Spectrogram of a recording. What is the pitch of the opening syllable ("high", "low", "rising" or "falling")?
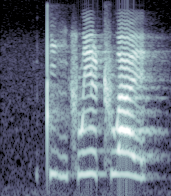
low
